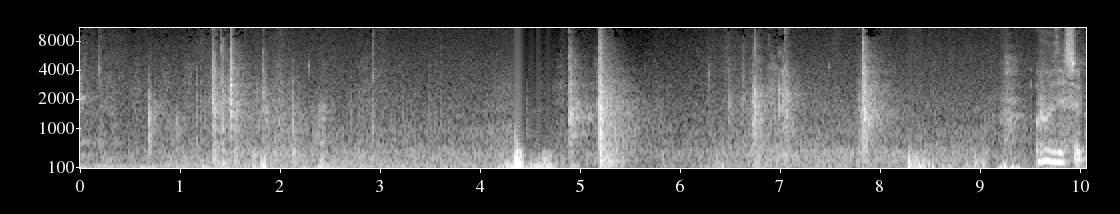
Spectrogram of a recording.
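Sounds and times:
door handle and latch clicking: 6.5 - 8.1.

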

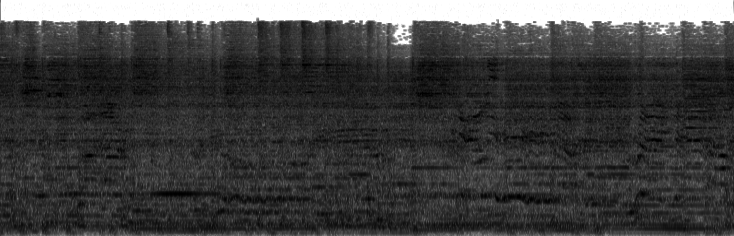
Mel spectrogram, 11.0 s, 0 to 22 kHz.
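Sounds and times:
bass guitar: 0.0 - 11.0
drums: 0.0 - 11.0
electric guitars: 0.0 - 11.0
person singing: 0.6 - 5.9, 6.7 - 11.0.

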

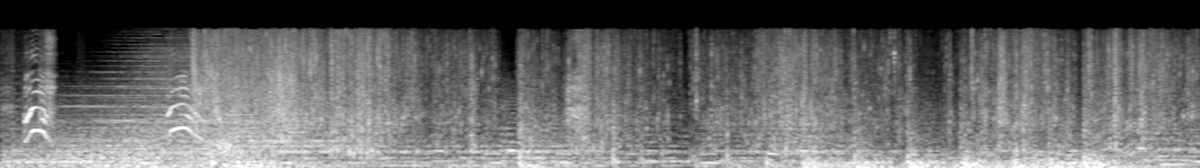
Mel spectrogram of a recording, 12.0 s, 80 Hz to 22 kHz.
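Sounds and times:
orchestral music: 0.0 - 12.0
water splashing and churning: 1.6 - 12.0.

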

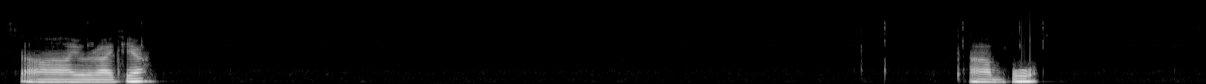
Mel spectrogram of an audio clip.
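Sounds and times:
faint small clicks: 0.8 - 5.1, 5.8 - 12.0.

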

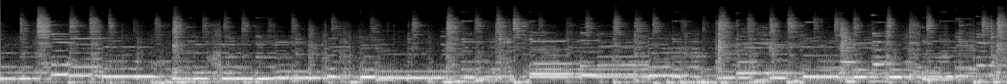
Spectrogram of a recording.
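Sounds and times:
bass line: 0.0 - 10.0
guitar melody: 0.0 - 10.0
steady drum beat: 0.0 - 10.0.

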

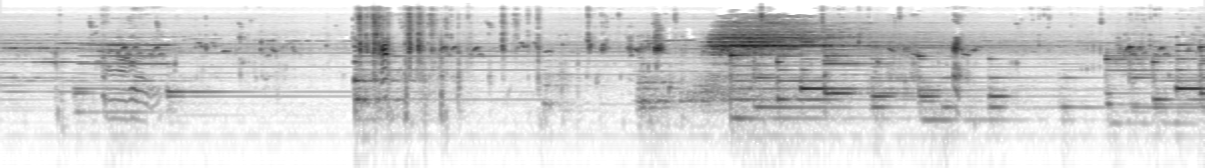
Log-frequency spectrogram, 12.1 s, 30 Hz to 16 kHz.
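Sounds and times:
faint high chirps: 0.0 - 12.0
held music notes: 0.0 - 12.0
bird wings flapping and clattering: 3.6 - 6.6.

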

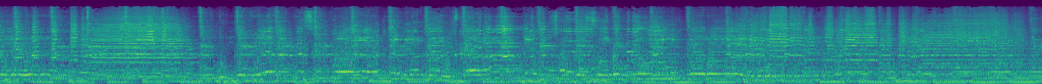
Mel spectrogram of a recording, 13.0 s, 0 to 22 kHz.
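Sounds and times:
mariachi band playing: 0.0 - 13.0.

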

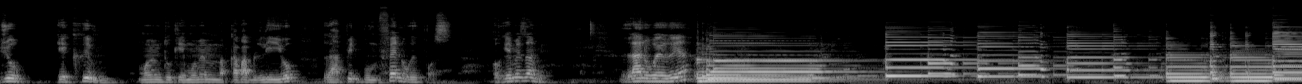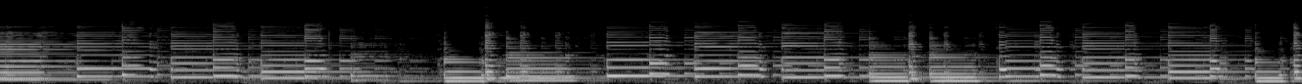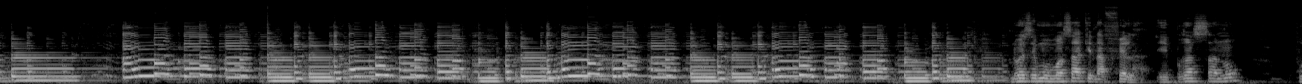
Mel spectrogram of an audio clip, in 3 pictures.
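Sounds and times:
clean electric guitar chords: 6.9 - 36.3.

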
